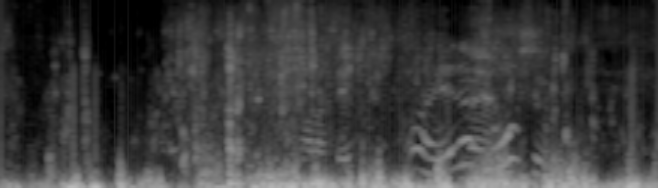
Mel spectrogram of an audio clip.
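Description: Wind rumbling on the microphone aboard a small boat, with scattered knocks and handling noise as a landing net is lifted from the water; a voice is heard in the second half.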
